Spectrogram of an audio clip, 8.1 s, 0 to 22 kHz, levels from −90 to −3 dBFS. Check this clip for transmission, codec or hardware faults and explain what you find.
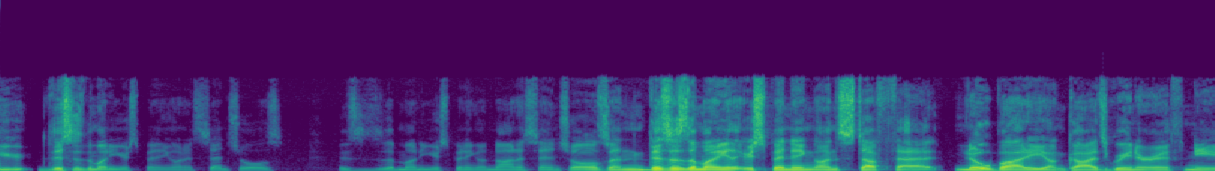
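Two gain-control faults stand out. Both come from the automatic gain control reacting to the talker moving. Around 0.5 s and again near 3.5 s the voice shifts in level at the microphone, as a talker leaning away and then closer would. Room noise sits underneath throughout. The audio also has the band-limited character of an Opus call path, with nothing audible above about 12 kHz.

Automatic gain rising, 0.63 to 3.91 s: After the voice drops by about 21 dB at the microphone, the gain control decides the input is too quiet. It ramps its gain up by about 8 dB over roughly three seconds. Because the gain applies to everything the microphone picks up, the room noise climbs together with the voice. The result is a slow swell that only partly restores the lost level.

Automatic gain falling, 4.21 to 7.71 s: Once the talker comes back closer, the boosted gain leaves the input too loud. 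The gain control then backs off by about 5 dB over some three and a half seconds. The voice sinks gradually after the return. The background noise drops along with it, so the whole sound fades rather than just the voice settling.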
